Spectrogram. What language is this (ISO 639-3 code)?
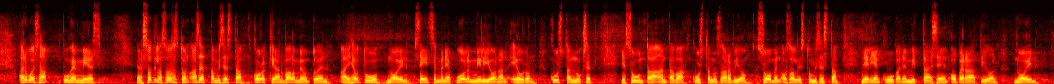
fin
